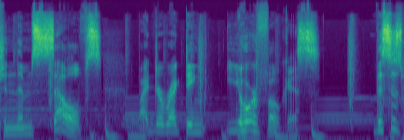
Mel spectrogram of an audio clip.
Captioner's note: none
